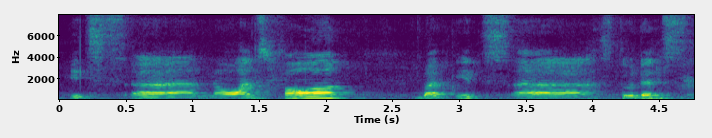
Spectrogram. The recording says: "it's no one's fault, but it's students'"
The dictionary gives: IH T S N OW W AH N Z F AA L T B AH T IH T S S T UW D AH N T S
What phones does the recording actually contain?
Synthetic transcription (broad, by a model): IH T S N OW W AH N S F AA T B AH T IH T S S T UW D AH N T S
